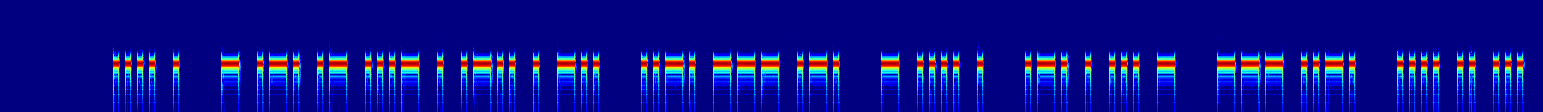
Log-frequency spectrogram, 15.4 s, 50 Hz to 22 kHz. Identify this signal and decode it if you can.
Morse code, heard as a keyed tone, about 20 wpm, 700 Hz. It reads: HE TRAVELED FOR THE REST OF HIS
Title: Sentences with 6-Word Phrases - Spoken Beginning - 20wpm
